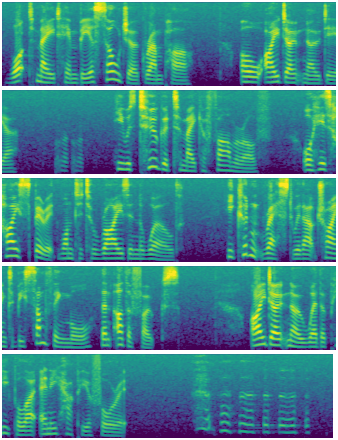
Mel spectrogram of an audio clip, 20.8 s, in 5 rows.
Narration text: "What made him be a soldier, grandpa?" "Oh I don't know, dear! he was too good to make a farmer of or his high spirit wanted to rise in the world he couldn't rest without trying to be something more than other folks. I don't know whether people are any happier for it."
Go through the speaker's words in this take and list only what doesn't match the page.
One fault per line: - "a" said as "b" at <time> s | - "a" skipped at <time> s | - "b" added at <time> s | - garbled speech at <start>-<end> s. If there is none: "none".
none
